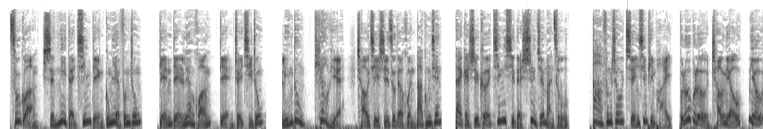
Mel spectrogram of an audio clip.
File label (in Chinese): 男 产品介绍; Blublu潮牛宣传介绍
